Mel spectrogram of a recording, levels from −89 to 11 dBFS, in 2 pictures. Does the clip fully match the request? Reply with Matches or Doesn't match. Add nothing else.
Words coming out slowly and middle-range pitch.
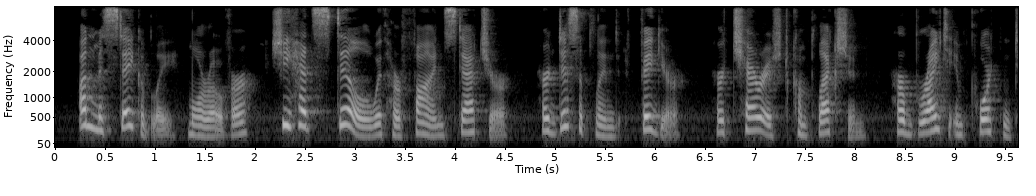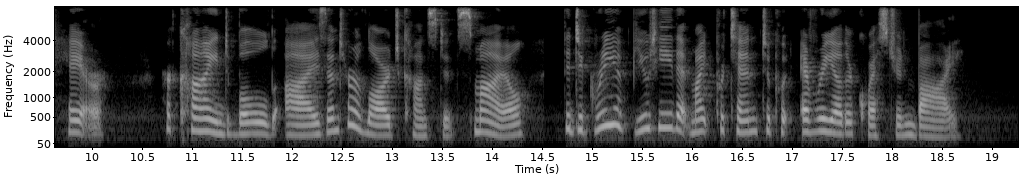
Doesn't match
